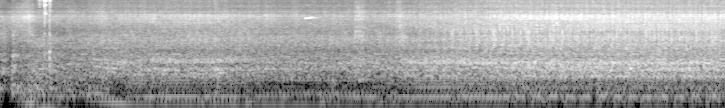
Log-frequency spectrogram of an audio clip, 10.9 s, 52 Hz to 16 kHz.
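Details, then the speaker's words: VAZ 21214 Niva 4x4 Legend at idle, quick even tapping about four per second; slack timing chain suspected, guide/damper worn on bushings, tensioner intact, valves heavily carboned. "Ну это цепь это сейчас цепь и натянуть надо"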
